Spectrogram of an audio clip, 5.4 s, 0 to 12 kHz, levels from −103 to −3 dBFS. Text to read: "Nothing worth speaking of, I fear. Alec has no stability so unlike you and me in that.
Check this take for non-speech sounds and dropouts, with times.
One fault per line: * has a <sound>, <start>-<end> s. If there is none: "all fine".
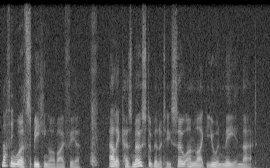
* has a sniff, 1.8-2.0 s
